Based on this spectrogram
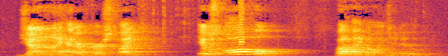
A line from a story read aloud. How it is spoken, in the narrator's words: cried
